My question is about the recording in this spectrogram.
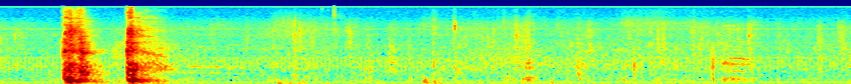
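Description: A person coughing twice in quick succession, two short, loud coughs close together near the start, followed by faint small rustling sounds.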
